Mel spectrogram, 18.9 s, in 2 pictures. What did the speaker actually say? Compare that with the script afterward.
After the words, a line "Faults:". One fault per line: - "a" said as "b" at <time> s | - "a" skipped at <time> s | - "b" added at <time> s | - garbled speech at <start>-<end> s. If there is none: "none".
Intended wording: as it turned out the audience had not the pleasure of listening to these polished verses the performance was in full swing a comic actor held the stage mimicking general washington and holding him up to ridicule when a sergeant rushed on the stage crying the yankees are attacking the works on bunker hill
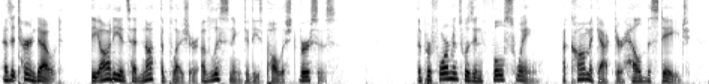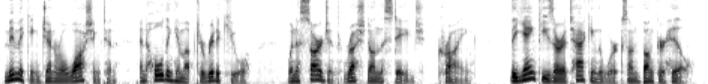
as it turned out the audience had not the pleasure of listening to these polished verses the performance was in full swing a comic actor held the stage mimicking general washington and holding him up to ridicule when a sergeant rushed on the stage crying the yankees are attacking the works on bunker hill
Faults:
none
